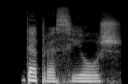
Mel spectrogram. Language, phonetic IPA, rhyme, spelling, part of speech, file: Hungarian, [ˈdɛprɛsːijoːʃ], -oːʃ, depressziós, adjective, Hu-depressziós.ogg
- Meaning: depressed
